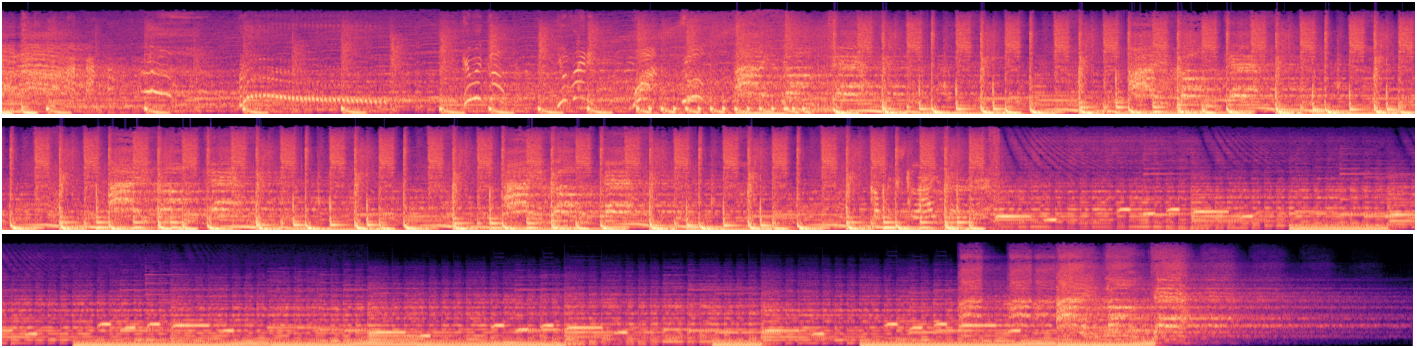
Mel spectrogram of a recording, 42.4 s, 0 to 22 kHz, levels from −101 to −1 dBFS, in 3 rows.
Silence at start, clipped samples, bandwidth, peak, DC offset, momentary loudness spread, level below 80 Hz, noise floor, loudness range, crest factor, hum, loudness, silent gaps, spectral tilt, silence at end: 0 s; under 0.1%; 16 kHz; 0 dBFS; under 0.1%; 10 LU; -16 dBFS; -45 dBFS; 7 LU; 12 dB; none; -12 LUFS; none; -5 dB/octave; 1.2 s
